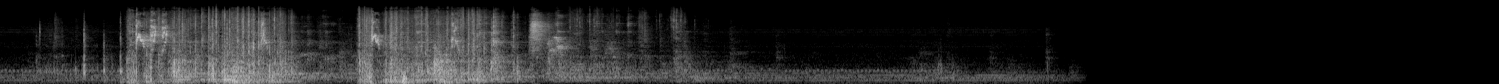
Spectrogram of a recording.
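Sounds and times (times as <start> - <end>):
Agapornis pullaria: 1.2 - 6.5.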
